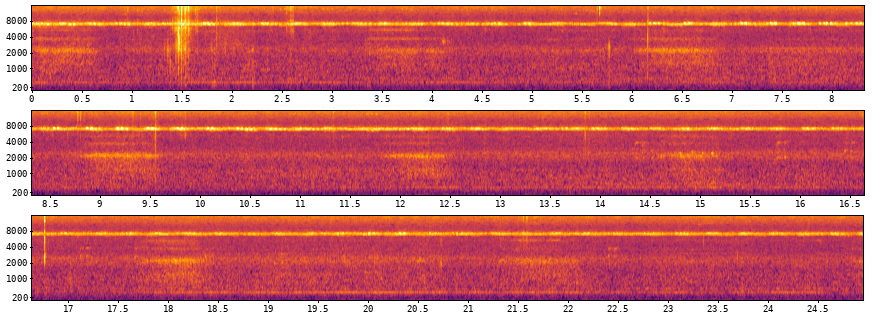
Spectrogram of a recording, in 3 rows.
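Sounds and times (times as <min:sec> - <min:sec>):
insect trill: 0:00.0 - 0:24.9.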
